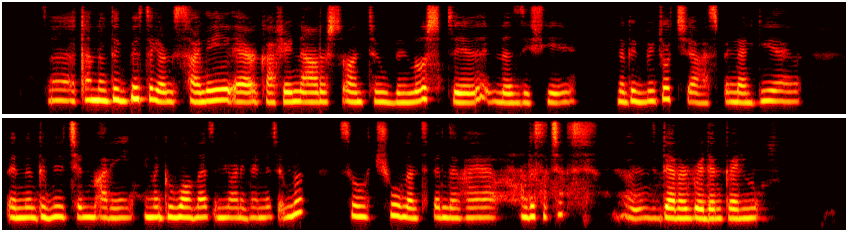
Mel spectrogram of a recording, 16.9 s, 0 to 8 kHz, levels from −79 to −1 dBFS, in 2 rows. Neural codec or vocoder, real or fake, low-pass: codec, 16 kHz, 0.5 kbps, FunCodec, trained on LibriTTS, 25 frames a second; fake; 7.2 kHz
